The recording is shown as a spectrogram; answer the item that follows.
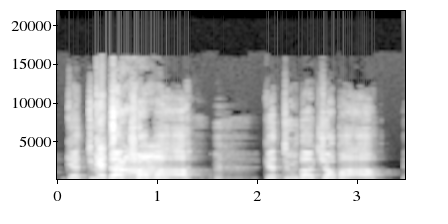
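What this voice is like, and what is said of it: Bad impression of action-movie star. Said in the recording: “I do a very bad impersonation ... that's Arnold Schwarzenegger”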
